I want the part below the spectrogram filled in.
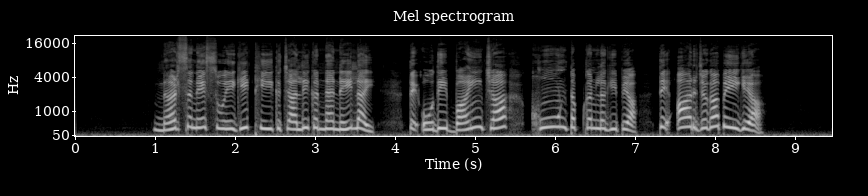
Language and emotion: Dogri, disgusted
